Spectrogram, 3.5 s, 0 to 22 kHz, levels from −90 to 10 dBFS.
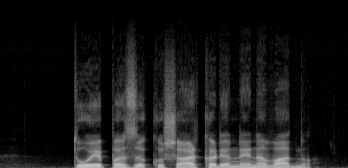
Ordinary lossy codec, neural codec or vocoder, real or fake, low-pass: none; autoencoder, 48 kHz, 128 numbers a frame, DAC-VAE, trained on Japanese speech; fake; 19.8 kHz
